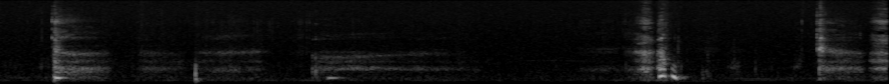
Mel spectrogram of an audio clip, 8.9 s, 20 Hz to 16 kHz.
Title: Very congested cold sneezing part 1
